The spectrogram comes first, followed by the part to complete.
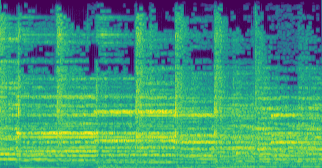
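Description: Live trot band's instrumental break without vocals: an electronic keyboard playing sustained organ-like chords over a bass line, with a steady beat of percussion hits.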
